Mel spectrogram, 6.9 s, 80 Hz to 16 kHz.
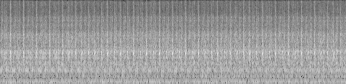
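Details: VW T5 with AXD diesel engine at idle: a sharp, very even mechanical knock about four times a second over the diesel idle. A mysterious knock whose source has not yet been found.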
